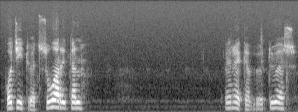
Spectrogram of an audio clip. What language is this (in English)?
Finnish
